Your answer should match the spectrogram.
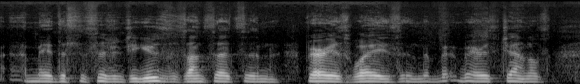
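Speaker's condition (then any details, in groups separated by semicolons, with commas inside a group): Parkinson's disease; reduced nimbleness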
